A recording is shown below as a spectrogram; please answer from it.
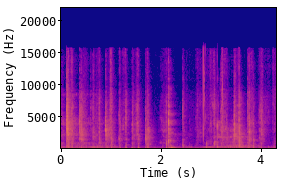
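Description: A tarot deck being handled and shuffled in the hands: a run of faint, quick card clicks and slaps, with a louder soft thump about two seconds in.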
